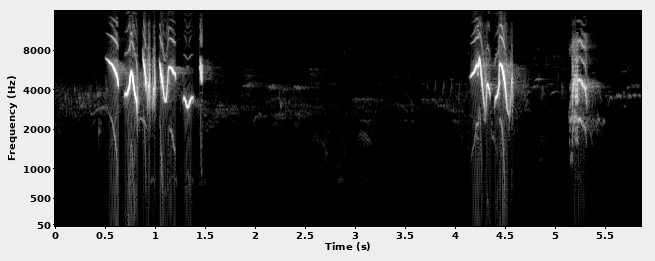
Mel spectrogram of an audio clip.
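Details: Indian robin, a bird of open scrub across the Indian subcontinent, singing two clear bursts of quick whistled and warbled notes high in pitch, the first phrase about a second long, a shorter phrase repeated after a pause, no other sounds.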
